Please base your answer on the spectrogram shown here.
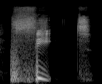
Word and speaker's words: Theet: Theet rhymes with feet.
